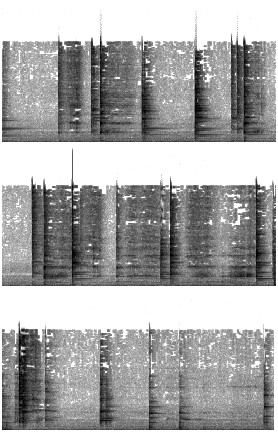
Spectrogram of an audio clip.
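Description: Irregular sharp clinks and taps of a hard utensil against an enamelled cooking pot, over a dozen in ten seconds, each ringing briefly, as cream is stirred and scraped before it is poured into a glass jar. A steady low hum runs underneath.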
